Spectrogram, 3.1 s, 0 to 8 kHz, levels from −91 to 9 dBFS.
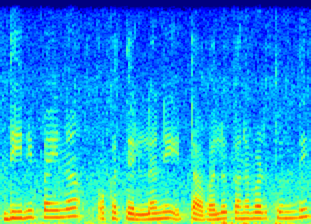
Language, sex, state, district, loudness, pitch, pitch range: Telugu, female, Telangana, Mahabubabad, -14 LUFS, 215 Hz, 200-240 Hz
